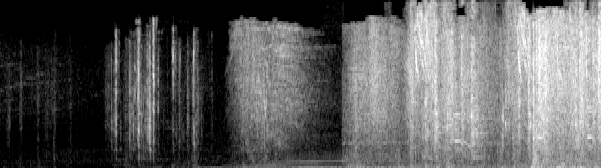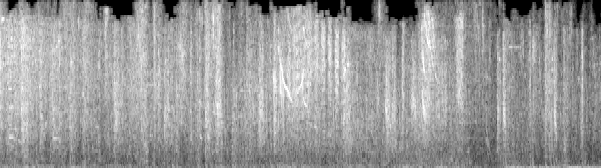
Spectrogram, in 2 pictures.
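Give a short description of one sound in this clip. A car engine revs and roars at speed.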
